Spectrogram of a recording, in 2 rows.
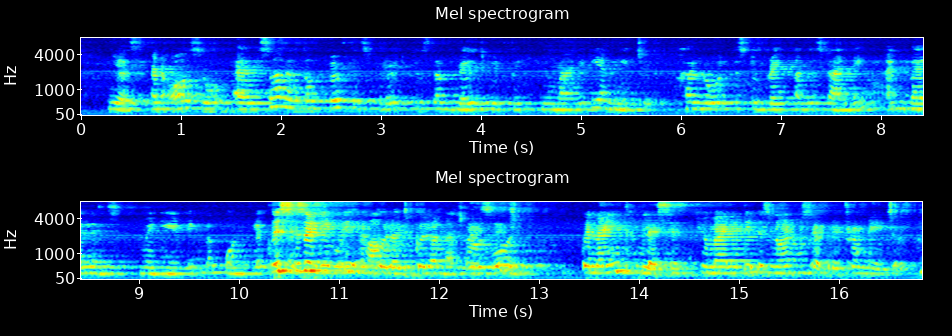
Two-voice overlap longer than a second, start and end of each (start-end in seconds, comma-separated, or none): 10.5-12.8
